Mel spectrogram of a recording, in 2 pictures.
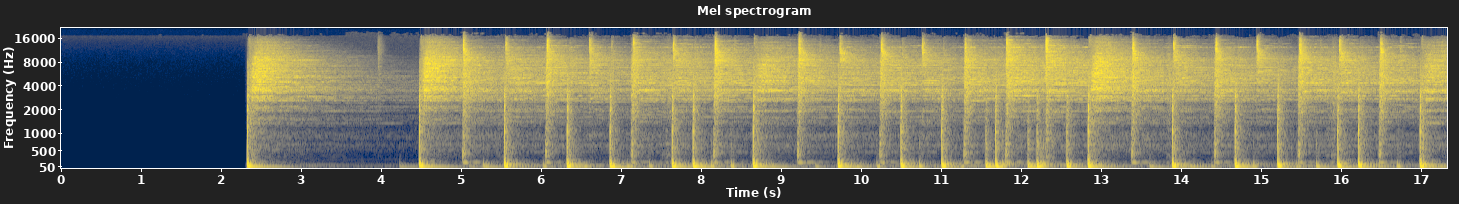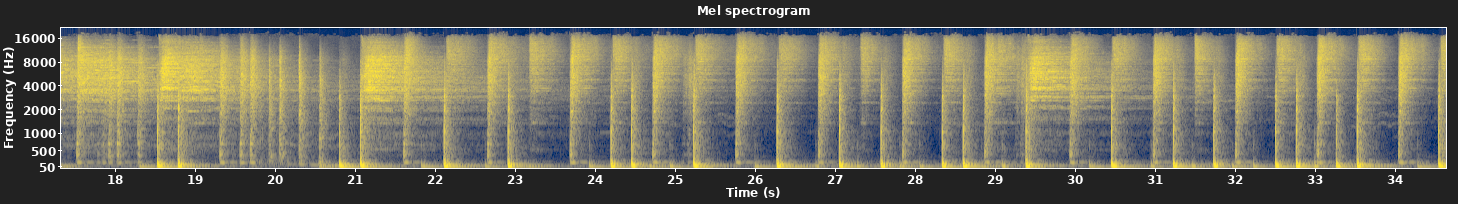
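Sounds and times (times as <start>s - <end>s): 
drums: 2.3s - 34.6s.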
